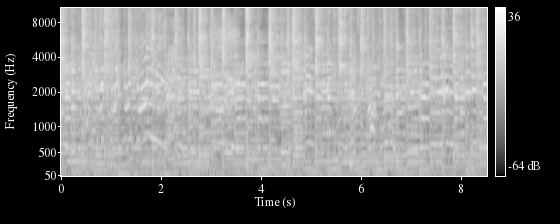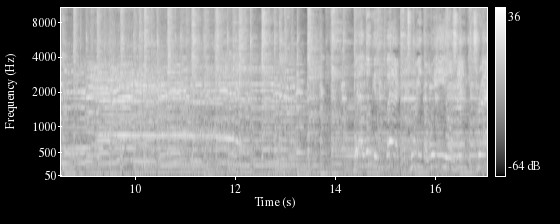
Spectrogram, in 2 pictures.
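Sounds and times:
live country band playing: 0:00.0 - 0:17.0
sliding lead melody: 0:00.0 - 0:17.0
upright bass: 0:00.0 - 0:17.0.

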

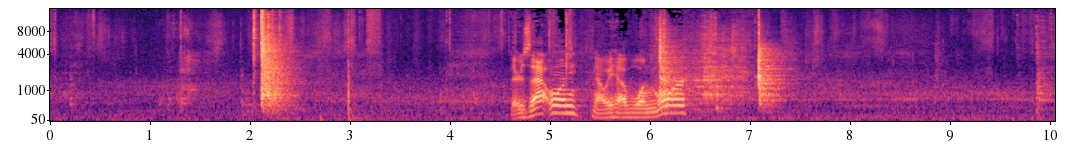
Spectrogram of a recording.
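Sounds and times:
exhaust hanger clunk: 0:01.3 - 0:03.2.

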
